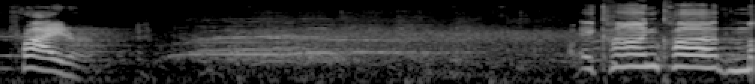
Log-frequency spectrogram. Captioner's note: audience clapping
